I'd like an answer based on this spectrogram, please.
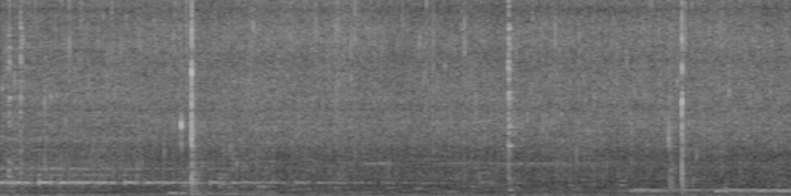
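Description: Cabbage manchurian balls deep-frying in hot oil in a kadai, a steady sizzle, while a metal slotted spoon turns them, with a few sharp clicks of the spoon against the pan.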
